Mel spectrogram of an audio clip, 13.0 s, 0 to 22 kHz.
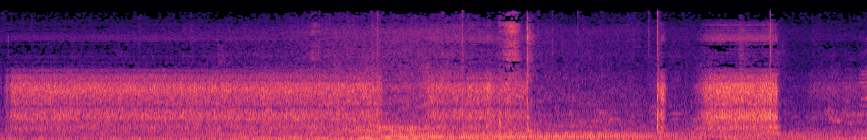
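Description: Puxing PX-247UR radio's speaker hissing with static, untuned between stations. The static drops away about halfway through, sharp clicks of the band-selector switches follow, and then another loud burst of static comes near the end.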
